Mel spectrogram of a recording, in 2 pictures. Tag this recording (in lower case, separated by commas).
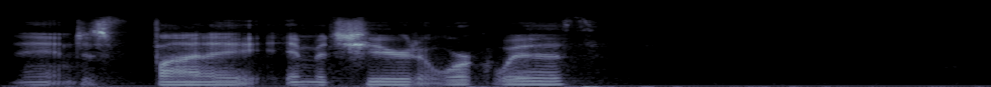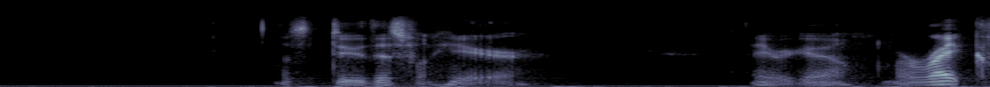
speech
